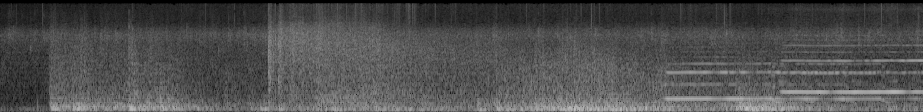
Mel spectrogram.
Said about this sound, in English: Hear that thunder this morning?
